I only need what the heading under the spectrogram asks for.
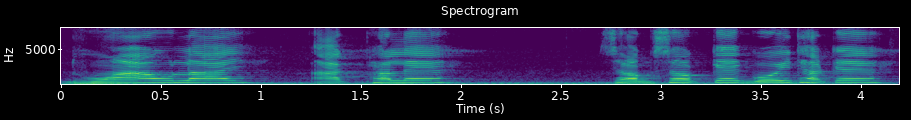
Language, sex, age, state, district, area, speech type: Assamese, female, 60+, Assam, Golaghat, urban, spontaneous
